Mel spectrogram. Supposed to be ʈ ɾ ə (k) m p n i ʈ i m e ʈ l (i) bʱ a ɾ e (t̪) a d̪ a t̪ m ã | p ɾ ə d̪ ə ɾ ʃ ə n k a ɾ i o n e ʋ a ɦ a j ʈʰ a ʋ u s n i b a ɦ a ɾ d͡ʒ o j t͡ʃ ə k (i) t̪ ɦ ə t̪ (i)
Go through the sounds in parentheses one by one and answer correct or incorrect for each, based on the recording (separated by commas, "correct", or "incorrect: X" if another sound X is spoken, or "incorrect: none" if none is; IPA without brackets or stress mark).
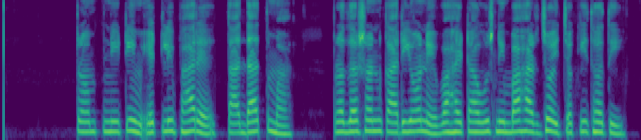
incorrect: none, correct, correct, correct, correct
